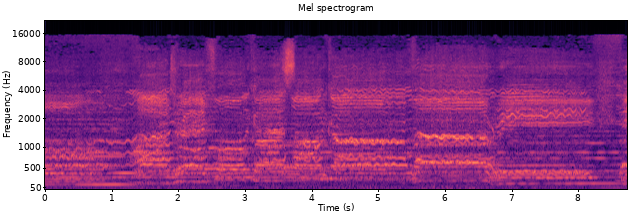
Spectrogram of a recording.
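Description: Choir singing a slow Methodist hymn in held chords, the voices moving together from note to note every second or so with a light vibrato.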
